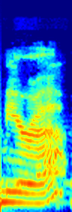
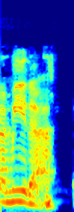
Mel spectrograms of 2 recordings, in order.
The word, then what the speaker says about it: Mira: I'm Mira Weinstein. – Oh, I'm sorry. Sorry for saying it wrong. – If you speak Spanish, it's like Mira, yeah. Mira.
